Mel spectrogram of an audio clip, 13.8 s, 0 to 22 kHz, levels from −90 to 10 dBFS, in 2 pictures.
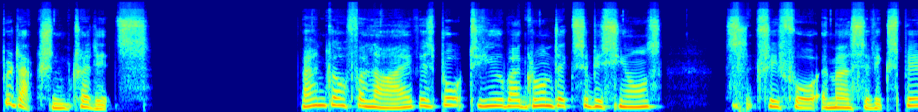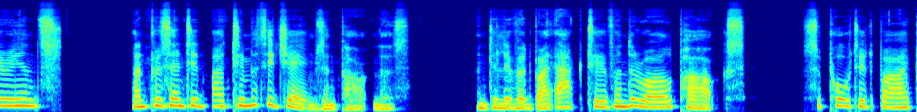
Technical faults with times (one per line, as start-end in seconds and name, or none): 5.53-5.62 burst of packet loss
7.27-7.36 burst of packet loss
8.41-8.50 burst of packet loss
9.13-9.22 burst of packet loss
